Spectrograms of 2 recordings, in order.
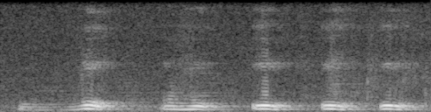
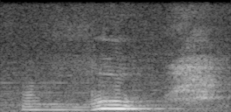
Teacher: So it's a semi-vowel and it's a bilabial one. So we need both lips, woo, and a bit of a vowel sort of quality in it.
